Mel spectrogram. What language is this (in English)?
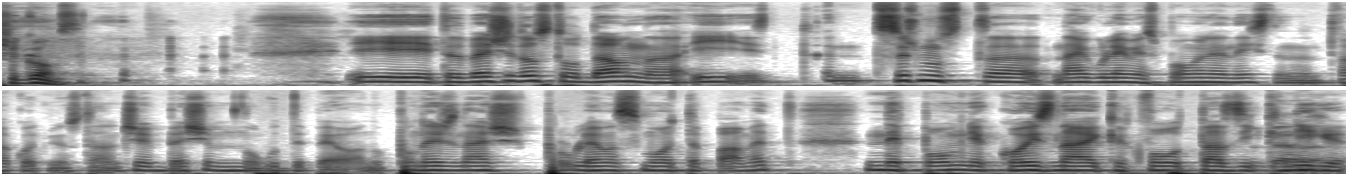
Bulgarian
